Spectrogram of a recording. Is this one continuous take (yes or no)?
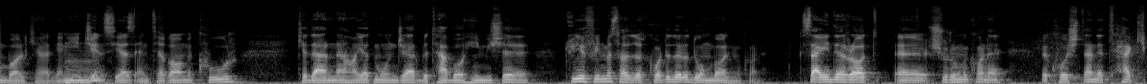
yes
